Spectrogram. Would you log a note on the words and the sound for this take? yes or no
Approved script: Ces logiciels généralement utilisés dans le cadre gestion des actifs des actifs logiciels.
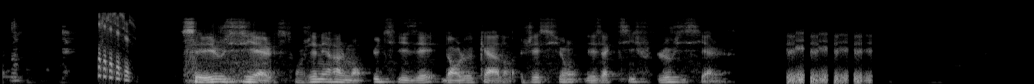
yes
